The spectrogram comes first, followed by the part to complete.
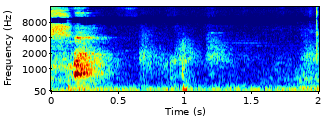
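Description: A few faint, short dog sounds.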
